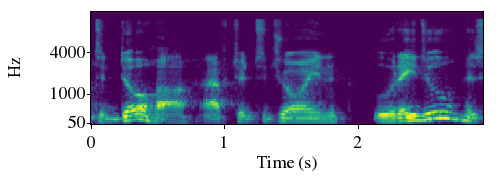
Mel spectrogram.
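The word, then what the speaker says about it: Ooredoo: Also, you continued on to Doha after to join Uredo, is how you pronounce it.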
